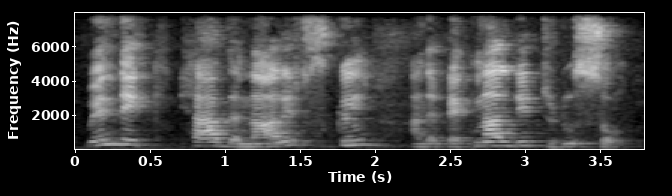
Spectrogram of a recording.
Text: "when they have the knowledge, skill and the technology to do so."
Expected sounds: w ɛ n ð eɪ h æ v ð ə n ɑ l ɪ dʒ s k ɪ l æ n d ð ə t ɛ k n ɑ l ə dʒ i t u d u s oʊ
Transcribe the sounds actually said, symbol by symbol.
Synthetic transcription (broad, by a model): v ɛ n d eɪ h æ v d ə n ɑ l ɪ dʒ s k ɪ n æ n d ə t ɛ k n ɑ l ə dʒ i t u d u s oʊ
